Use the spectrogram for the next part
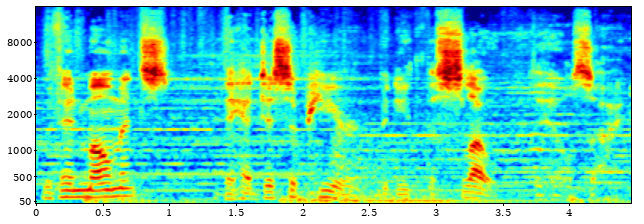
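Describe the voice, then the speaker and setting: A man's voice: lowish voice, lively intonation, normal speed, over music. A man reading scripted story narration as the narrator of a drama.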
